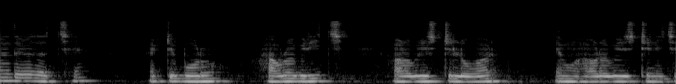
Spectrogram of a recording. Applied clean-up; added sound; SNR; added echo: neural separator model SepFormer DNS4.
